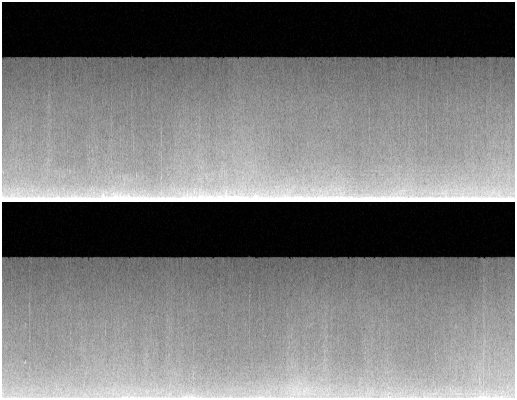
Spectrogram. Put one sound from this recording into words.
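Rough waves splash against a small sailing boat.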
